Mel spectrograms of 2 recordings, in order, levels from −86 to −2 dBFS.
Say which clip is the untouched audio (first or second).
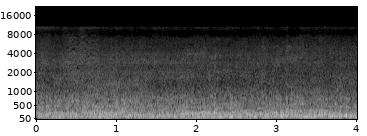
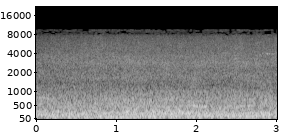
second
